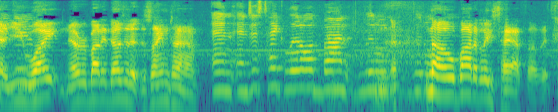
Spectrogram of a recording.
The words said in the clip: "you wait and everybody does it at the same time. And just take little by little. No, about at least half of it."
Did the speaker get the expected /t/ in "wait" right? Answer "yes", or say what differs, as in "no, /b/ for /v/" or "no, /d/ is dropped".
yes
